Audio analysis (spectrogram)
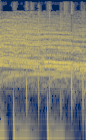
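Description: A burst of crowd applause and cheering welcoming a guest on We Nation Radio, a loud steady wash of clapping and whoops with a few low thumps underneath, and no one speaking over it.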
